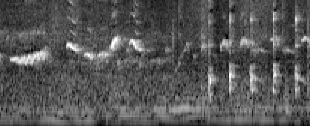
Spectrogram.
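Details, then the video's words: Chinese hwamei, a caged songbird kept by hobbyists, singing varied whistled phrases that rise and fall around mid-high pitch, then a run of short sharp repeated notes; background music, a low hum and a man's murmurs. "Ngũ trường bộ to, hót tốt, bóng bộ cực đẹp | Họat Họa Mi"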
